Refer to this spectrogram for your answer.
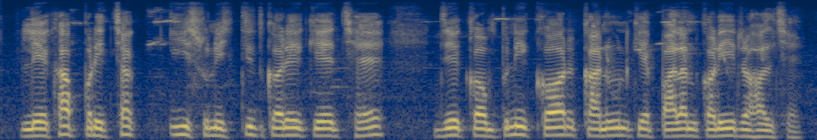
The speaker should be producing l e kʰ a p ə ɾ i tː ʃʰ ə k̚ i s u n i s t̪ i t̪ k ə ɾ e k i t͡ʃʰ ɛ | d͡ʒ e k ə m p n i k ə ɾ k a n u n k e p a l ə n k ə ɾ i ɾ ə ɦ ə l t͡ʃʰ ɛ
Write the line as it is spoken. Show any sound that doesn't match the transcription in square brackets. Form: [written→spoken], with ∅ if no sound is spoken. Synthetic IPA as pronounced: l e kʰ a p ə ɾ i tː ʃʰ ə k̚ i s u n i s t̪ i t̪ k ə ɾ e k [i→e] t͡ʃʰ ɛ | d͡ʒ e k ə m p n i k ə ɾ k a n u n k e p a l ə n k ə ɾ i ɾ ə ɦ ə l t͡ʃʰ ɛ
